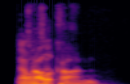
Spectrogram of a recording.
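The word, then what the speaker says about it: Talocan: What's it called again? Tanakana or something like that? That Talakon. – Yeah, it's a tough one to pronounce.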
